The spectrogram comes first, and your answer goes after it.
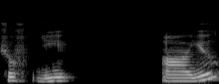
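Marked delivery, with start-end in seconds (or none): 1.6-2.2 pitch rises on "are you". Explaining question tags that show surprise, rising tone on are you. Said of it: "rising tone".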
